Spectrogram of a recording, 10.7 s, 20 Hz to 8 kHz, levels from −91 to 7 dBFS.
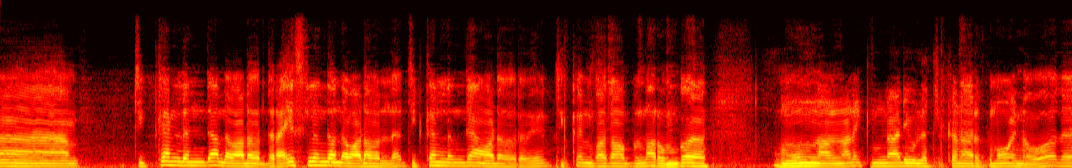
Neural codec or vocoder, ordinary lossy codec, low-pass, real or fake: codec, 32 kHz, 1.9 kbps, SNAC; none; 7.2 kHz; fake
